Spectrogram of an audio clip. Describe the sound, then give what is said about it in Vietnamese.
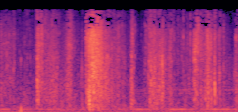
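Footsteps rustle and crunch over dry medicinal leaves spread out to dry in a yard, a run of hurried, scratchy steps with one louder crunch near the middle. “tiếng bước chân sột soạt dẫm lên đám lá thuốc khô mà mẹ cô phơi ở ngoài”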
